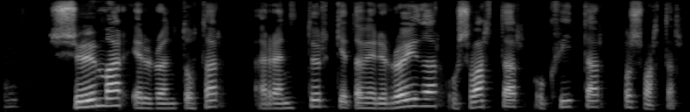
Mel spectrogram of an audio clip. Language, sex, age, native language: Icelandic, male, 40-49, Icelandic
